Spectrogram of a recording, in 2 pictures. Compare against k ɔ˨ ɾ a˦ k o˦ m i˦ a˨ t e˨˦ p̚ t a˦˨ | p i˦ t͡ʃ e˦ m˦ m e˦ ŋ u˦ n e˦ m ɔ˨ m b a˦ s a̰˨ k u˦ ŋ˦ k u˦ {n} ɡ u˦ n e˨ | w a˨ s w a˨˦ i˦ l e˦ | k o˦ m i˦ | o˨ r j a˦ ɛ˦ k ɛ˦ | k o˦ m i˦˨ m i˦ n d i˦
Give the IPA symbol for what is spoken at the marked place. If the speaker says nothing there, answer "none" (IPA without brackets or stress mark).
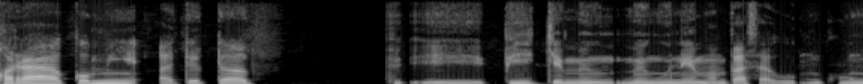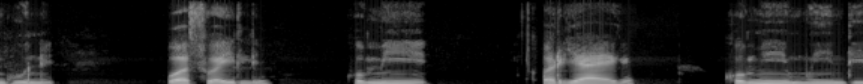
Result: ŋ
